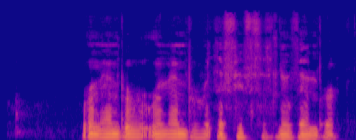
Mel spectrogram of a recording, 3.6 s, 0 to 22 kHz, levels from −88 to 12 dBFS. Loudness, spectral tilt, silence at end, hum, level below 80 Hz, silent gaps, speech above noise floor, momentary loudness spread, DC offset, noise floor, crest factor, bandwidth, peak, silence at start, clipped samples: -28 LUFS; -7.5 dB/octave; 0.2 s; none; -54 dBFS; none; 49 dB; 8 LU; under 0.1%; -75 dBFS; 18 dB; 15.5 kHz; -10 dBFS; 0.85 s; under 0.1%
